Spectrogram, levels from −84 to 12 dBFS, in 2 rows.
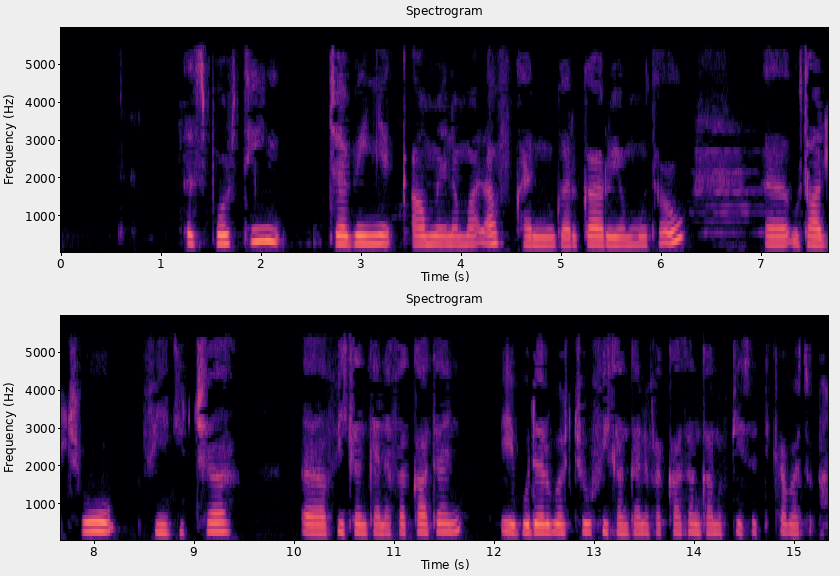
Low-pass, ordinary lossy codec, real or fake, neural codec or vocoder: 5.4 kHz; MP3, 24 kbps; real; none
